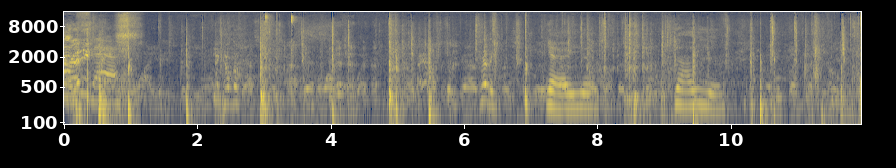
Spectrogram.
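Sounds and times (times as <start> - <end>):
basketball bouncing on pavement: 1.8 - 3.2, 4.0 - 5.7, 9.0 - 11.8.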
